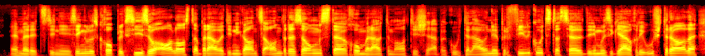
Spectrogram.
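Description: A man speaks very fast with a Swiss accent, his pitch fairly low and his intonation fairly even, with hardly any pauses. The background is quiet and the sound is dry with no echo. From Switzerland. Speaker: radio host. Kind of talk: radio interview. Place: studio. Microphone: handheld.

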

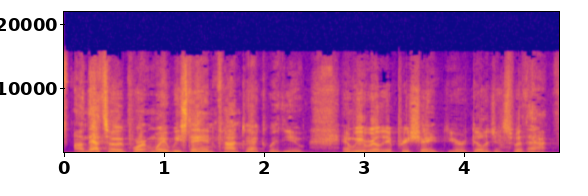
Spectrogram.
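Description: A man talks at a very fast pace with vocal fry. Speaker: minister leading worship. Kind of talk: service welcome and announcements. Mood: warm, welcoming. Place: church.

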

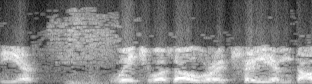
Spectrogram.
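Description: A man speaks against light background noise. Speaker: market commentator guest. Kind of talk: interview answer. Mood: calm, measured analysis. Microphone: phone line.

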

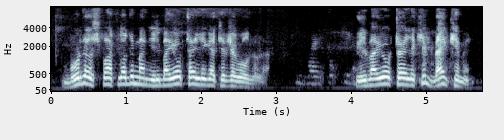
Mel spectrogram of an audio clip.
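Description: The recording has a dry, close sound with no echo. A man with a high voice speaks at a moderate pace with lively intonation. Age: 80s+. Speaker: amateur historian, village ethnography collector. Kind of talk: informal talk to visitors.

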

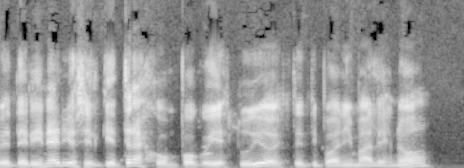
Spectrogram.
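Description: A man speaks at a fairly quick pace with a Rioplatense accent and lively intonation. The sound is dry with no echo, over a quiet background. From Bolívar, Buenos Aires province, Argentina. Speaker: radio host. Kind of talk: interview. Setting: phone call. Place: studio.

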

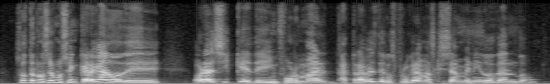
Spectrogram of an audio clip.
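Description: A man at a fairly quick pace. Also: very clean recording, silent background. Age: 20s. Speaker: radio host, AA member, law graduate. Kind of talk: casual talk show discussion. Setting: studio. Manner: halting, repeats words.

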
